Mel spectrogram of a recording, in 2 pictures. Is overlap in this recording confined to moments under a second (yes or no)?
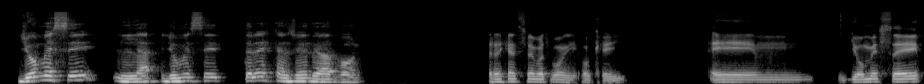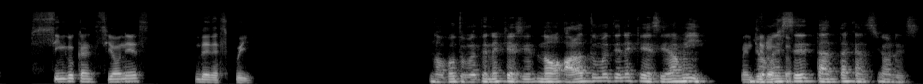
yes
